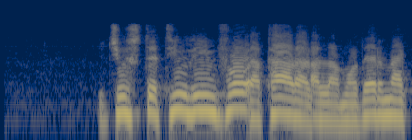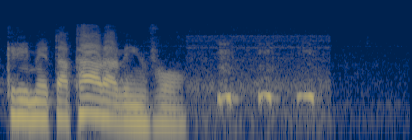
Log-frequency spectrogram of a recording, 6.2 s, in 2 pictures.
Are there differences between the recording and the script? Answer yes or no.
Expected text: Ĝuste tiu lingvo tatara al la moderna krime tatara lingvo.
no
